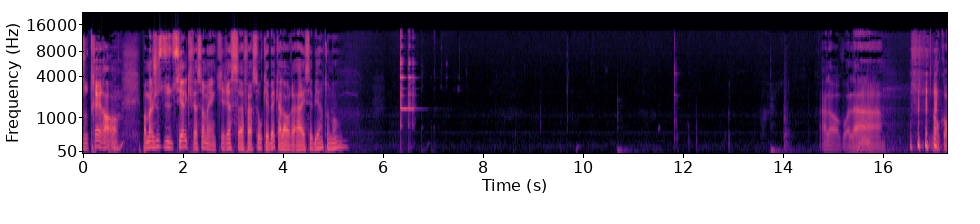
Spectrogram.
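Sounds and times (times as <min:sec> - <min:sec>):
speech: 0:00.0 - 0:05.4, 0:14.8 - 0:17.2
bright glassy clink of a twist-off beer bottle cap opened: 0:06.3 - 0:07.6
laughter: 0:16.6 - 0:17.2.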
